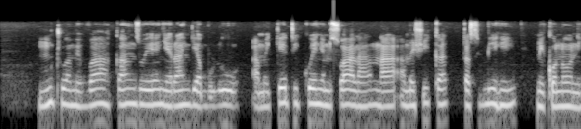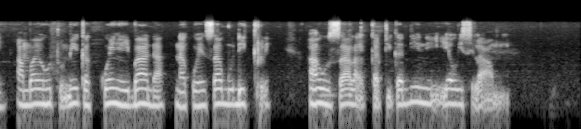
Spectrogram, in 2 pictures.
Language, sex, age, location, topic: Swahili, male, 18-24, Mombasa, government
